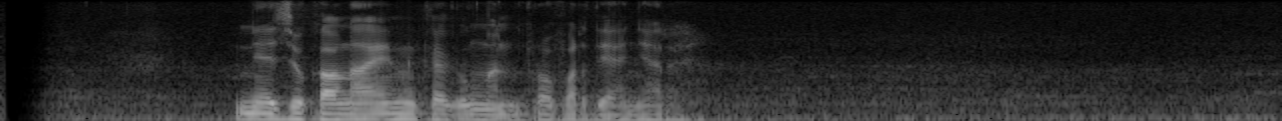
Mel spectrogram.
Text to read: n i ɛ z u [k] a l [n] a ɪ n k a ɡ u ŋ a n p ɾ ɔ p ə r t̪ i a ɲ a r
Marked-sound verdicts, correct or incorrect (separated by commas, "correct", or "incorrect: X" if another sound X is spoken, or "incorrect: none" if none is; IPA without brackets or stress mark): correct, correct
